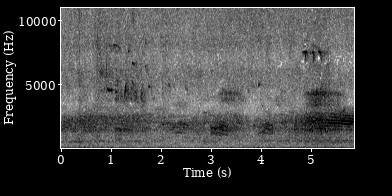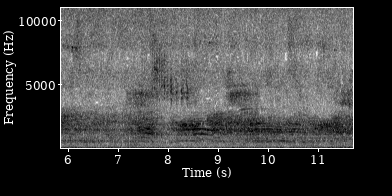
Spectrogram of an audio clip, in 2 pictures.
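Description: Birds calling several times over a steady low rumble.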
